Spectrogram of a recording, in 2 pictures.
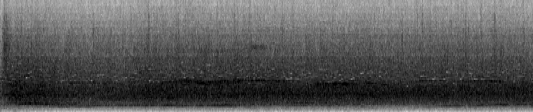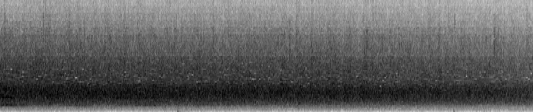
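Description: A large audience applauding at length, with a few cheers in the first seconds, easing slightly toward the end.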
